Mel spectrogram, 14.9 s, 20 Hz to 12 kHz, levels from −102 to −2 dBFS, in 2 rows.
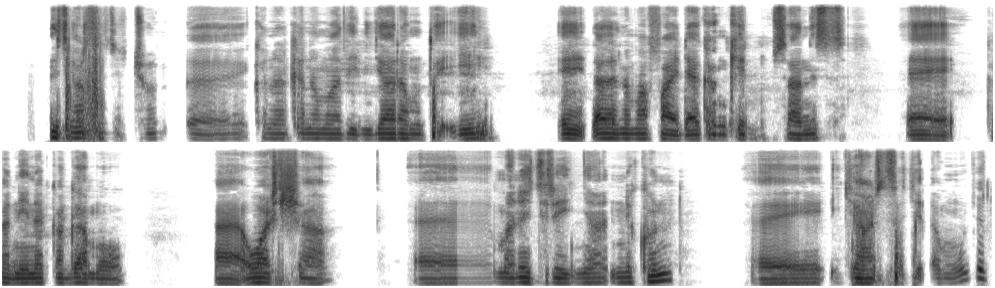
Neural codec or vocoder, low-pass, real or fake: none; 10.8 kHz; real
